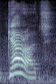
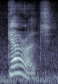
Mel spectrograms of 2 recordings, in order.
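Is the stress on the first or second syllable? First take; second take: first; first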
